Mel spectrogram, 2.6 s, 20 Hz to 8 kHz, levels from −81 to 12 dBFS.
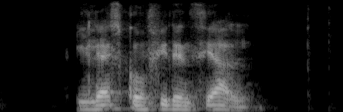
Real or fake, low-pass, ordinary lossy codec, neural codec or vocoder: fake; 7.2 kHz; Opus, 24 kbps; vocoder, 22.05 kHz, 80 mel bands, WaveNeXt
